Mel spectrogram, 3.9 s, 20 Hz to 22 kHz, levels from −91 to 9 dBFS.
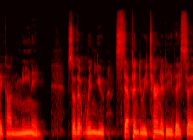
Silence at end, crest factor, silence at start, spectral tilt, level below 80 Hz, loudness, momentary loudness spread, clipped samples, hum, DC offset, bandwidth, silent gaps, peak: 0 s; 18 dB; 0 s; -4 dB/octave; -86 dBFS; -43 LUFS; 9 LU; under 0.1%; none; under 0.1%; 16 kHz; none; -26 dBFS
